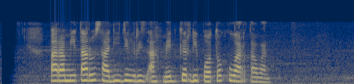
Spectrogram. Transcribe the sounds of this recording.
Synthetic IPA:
paɾamit̪aɾusadid͡ʒɨŋrizahmɛd̚kɨrdipɔt̪ɔkuwart̪awan

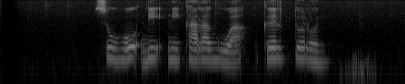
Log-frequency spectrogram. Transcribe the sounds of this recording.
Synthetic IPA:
suɦuʔdinikaɾaɡuakɨrt̪uɾʊn

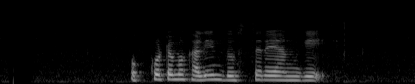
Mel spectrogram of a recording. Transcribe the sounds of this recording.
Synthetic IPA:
okːoʈɐmɐkɐlind̪ust̪ɐɾejaŋɡe

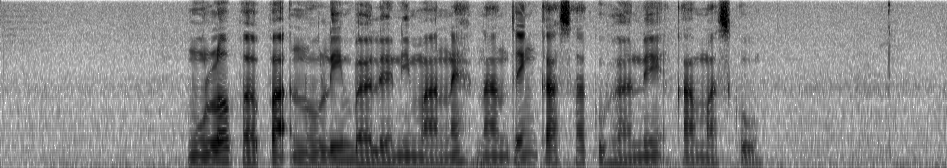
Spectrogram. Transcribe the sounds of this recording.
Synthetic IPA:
mulɔb̥ä̤paʔnulimbalɛnimanɛhnant̪ɪŋkasaɡ̥ṳɦanekamasku

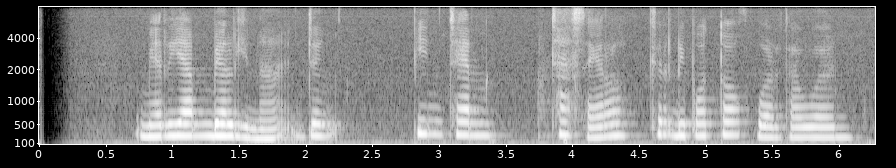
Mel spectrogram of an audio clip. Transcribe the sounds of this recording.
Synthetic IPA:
maɾiambɛlinad͡ʒɨŋ | piɲt͡ʃɛn | t͡ʃasɛlkɨrdipɔt̪ɔkəwart̪awan

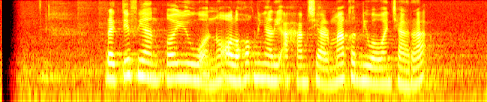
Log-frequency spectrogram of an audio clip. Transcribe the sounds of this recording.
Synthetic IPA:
rɛk̚t̪ɪfjant̪ɔjuwɔnɔʔɔlɔɦɔk̚niŋaliʔahamsiarmakɨrdiwawaɲt͡ʃaɾa

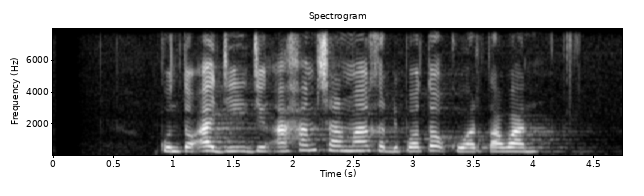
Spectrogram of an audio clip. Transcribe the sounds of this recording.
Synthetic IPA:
kunt̪ɔʔad͡ʒid͡ʒɨŋahamsarmakɨrdipɔt̪ɔkuwart̪awan

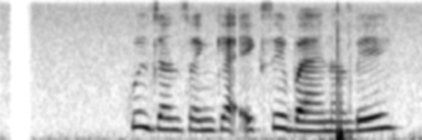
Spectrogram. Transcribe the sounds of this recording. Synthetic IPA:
kuld͡zʌnʌsʌŋkʰjaʔeksʌjbʌjanʌbe

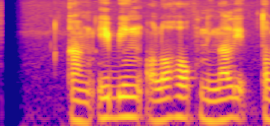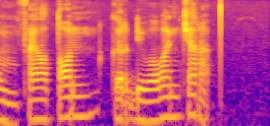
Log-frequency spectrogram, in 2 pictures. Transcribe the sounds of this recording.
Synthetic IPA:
kaŋibiŋɔlɔɦɔk̚niŋalit̪ɔmfɛlt̪ɔnkɨrdiwawaɲt͡ʃaɾa̰

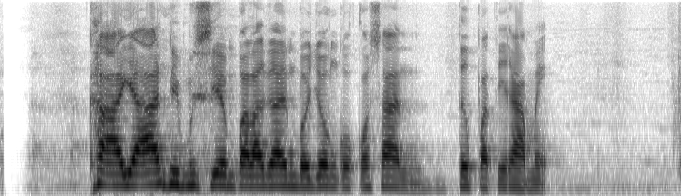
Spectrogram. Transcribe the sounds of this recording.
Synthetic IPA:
kaːjaandimusiəmpalaɡanbɔd͡ʒɔŋkɔkɔsant̪əpat̪iɾamɛ̰

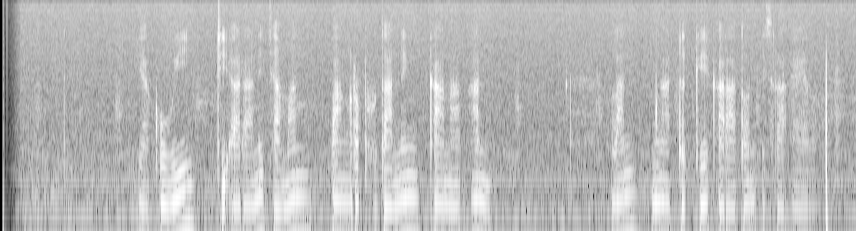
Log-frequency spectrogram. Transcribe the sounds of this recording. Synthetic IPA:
jakuwi | d̪̥i̤ʔaɾanid̥ʒ̥ä̤man | paŋrʔəb̥ut̪anɪŋkanaʔan | lan | məŋaɖ̥ə̤kekaɾat̪ɔnisɾa̰ʔɛl

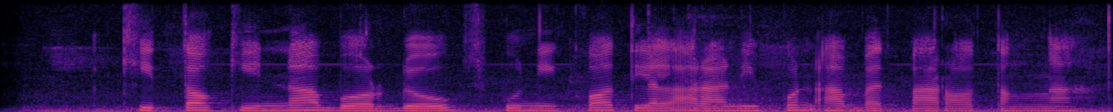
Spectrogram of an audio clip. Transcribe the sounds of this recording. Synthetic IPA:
kʰit̪ɔkinabɔrdɔkspunikʰɔt̪ila̰ɾanipʊnʔa̰bat̪̚paɾɔt̪əŋah

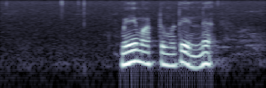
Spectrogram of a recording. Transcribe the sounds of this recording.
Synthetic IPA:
meːmat̪ːumət̪əenːə

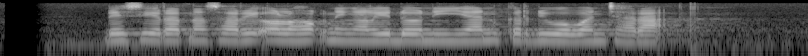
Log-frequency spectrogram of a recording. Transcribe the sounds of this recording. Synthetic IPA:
dɛsiɾat̪̚nasaɾiɔlɔɦɔk̚niŋalidonijankɨrdiwawaɲt͡ʃaɾa

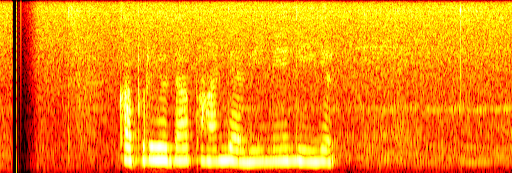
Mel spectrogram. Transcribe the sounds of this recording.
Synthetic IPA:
kapuɾijod̪aːpaɦaɲd͡ʒæliːneːnijə

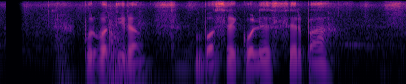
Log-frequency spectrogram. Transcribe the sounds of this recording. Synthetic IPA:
purbʌt̪iɾʌbʌsrekoled͡zserpa

